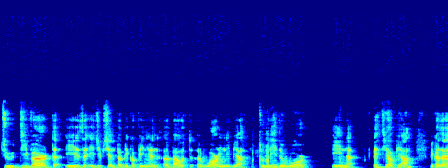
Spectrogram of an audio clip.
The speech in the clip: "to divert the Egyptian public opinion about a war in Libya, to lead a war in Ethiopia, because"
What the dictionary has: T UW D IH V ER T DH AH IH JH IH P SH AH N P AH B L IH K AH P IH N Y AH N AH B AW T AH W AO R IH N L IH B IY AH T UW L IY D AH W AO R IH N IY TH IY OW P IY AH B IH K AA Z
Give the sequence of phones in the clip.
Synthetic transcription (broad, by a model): T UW D IH V ER T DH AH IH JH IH P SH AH N P AH B L IH K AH P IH N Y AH N AH B AW T AH W AO R IH N L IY B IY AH T UW L IY D AH W AO R IH N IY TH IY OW P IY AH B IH K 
